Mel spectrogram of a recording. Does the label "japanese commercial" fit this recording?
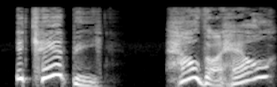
No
